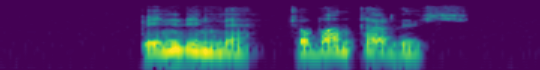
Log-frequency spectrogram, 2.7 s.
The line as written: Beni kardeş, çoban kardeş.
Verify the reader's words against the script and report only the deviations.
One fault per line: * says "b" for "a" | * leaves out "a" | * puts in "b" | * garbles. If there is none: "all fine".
* says "dinle" for "kardeş"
